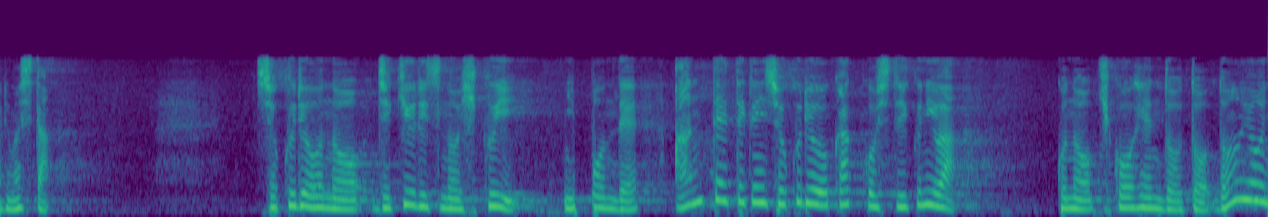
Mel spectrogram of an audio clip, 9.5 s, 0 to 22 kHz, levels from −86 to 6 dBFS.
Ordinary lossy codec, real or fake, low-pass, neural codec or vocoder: none; real; 7.2 kHz; none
